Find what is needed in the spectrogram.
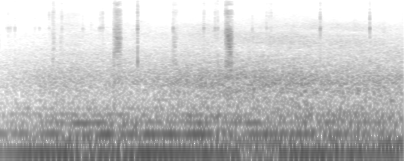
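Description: A motor vehicle's engine running close by: a steady low rumble that eases a little near the end, with a few light clicks over it.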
